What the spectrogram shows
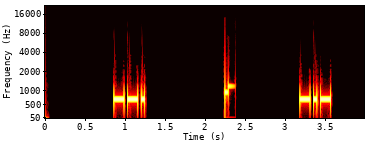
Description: Morse code, heard as a keyed tone, about 27 wpm, 700 Hz. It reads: G K
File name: Single-Letter-Number-28wpm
